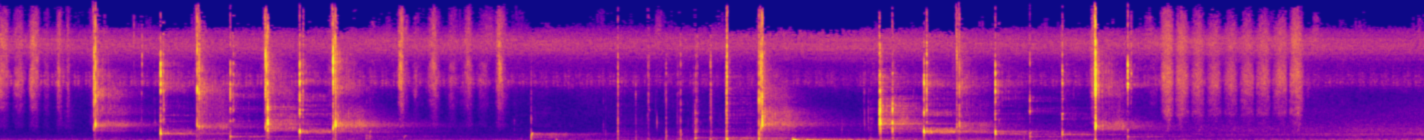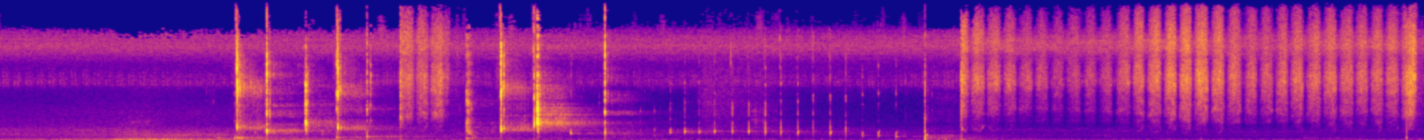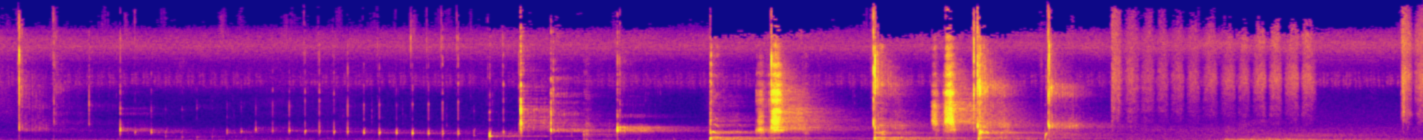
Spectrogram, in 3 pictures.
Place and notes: Maribor, Koroska cesta, Vinarjski potok - Jamming with location / triggering acoustics of an under street passage
No artificial processing, just playing with interesting naturally occuring echoes of a sub street passage.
